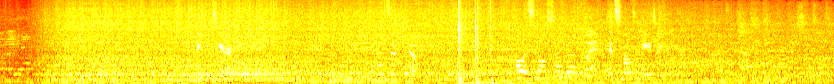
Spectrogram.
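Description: A steady low mechanical hum that sets in about a second in and holds unchanged, with faint voices in the middle and a sharp click just after the halfway point.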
